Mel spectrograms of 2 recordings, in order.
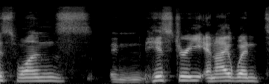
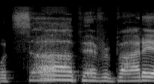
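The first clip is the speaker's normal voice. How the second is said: lazy, stretched-out, drawn-out hippie stoner drawl; 3 semitones higher than usual. Showing how to draw out the greeting: drawn-out stoner voice. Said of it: "draw it out just a little bit more".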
